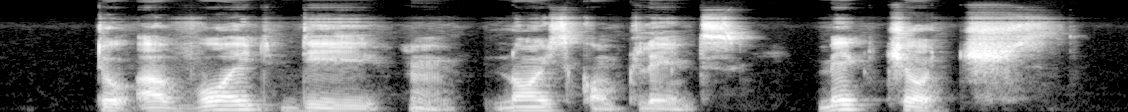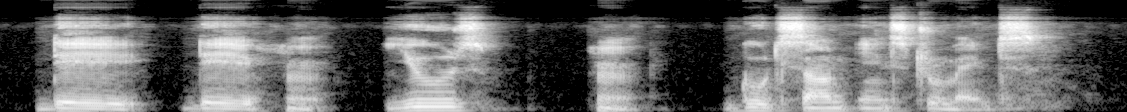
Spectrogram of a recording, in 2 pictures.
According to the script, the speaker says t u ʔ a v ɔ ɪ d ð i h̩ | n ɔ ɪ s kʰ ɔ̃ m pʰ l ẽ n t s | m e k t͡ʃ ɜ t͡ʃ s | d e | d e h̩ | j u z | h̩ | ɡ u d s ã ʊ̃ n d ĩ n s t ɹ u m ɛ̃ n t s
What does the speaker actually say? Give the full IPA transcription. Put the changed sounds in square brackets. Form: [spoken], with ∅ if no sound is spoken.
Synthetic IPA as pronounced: t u ʔ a v ɔ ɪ d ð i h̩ | n ɔ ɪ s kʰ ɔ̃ m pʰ l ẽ n t s | m e k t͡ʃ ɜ t͡ʃ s | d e | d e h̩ | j u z | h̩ | ɡ u d s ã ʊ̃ n d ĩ n s t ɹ u m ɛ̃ n t s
